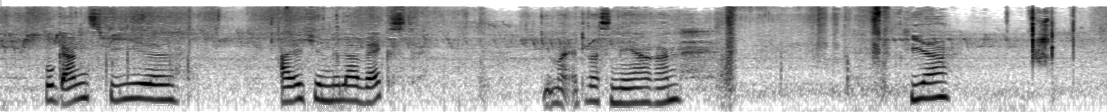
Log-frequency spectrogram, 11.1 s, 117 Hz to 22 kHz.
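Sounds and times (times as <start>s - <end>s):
footsteps rustling through grass: 0.0s - 9.4s.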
